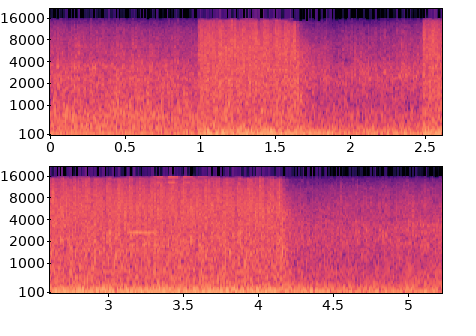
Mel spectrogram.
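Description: Machine guns fire in two long rattling bursts.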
